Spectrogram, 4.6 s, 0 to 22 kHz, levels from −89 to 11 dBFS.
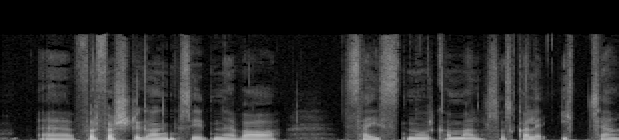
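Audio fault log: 0.33 s, 1.25–1.27 s and 2.98–3.00 s: underrun with held sample. The sound freezes briefly three times, for about 15 ms, then 21 ms twice. The later two come just before "siden jeg var" and "år gammel". The output buffer ran dry, and the converter held its last value, so the waveform sits flat. The 21 ms gaps fit a 1024-sample buffer. Nothing seems lost, and playback picks up where it paused, so each stop ends with only a soft edge rather than a sharp click.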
